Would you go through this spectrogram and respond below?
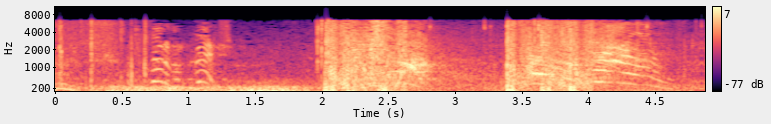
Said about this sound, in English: how about you stop shooting him?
